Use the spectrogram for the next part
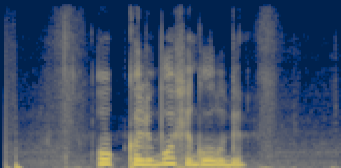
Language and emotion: Russian, neutral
